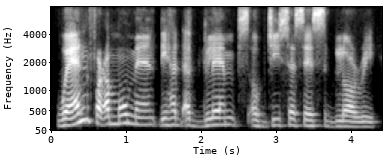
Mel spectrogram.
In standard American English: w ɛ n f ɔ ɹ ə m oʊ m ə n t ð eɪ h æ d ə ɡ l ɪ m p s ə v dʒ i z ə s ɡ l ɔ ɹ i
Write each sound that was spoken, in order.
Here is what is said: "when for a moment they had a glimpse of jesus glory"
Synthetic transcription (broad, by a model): w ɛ n f ɔ ɹ ə m oʊ m ə n t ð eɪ h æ d ə ɡ l ɪ m p s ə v dʒ i s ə s ɡ l ɔ ɹ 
